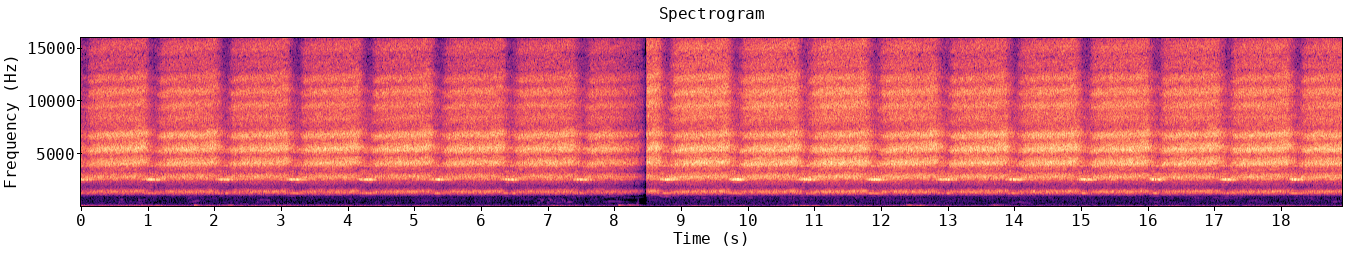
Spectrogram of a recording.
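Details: Cicada (tonggeret): a loud, continuous, harsh high buzz, pulsing in volume about once per second, broken by a brief gap near the middle before resuming steadily.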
